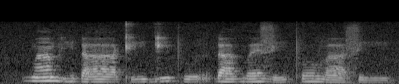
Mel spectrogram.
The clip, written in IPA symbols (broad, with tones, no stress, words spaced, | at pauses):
bã˦bi˨ ɗaː˨kʼi˨ɡi˦pʰu˨r ɗa˦ɡʷɛ˦zi˨˦pʰo˦ βa˨si˨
